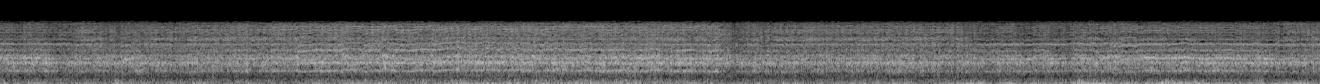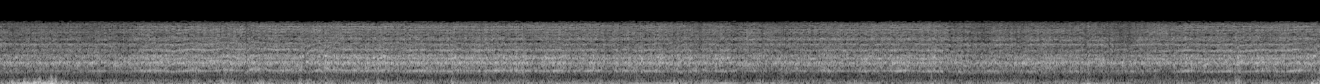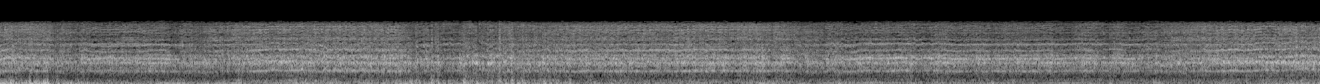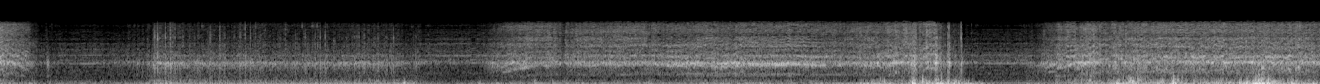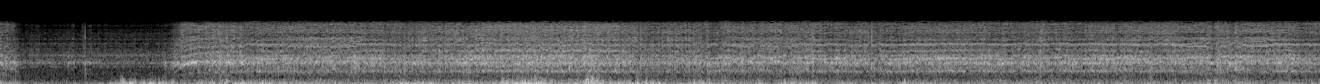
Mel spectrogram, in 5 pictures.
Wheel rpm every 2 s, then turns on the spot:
170, 170, 160, 160, 170, 160, 170, 170, 170, 170, 170, 170, 160, 160, 160, 160, 160, 160, 160, 130, 20, 30, 80, 120, 70, 140, 50, 110, 160, 160, 160, 170, 160.
40-44 52-54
